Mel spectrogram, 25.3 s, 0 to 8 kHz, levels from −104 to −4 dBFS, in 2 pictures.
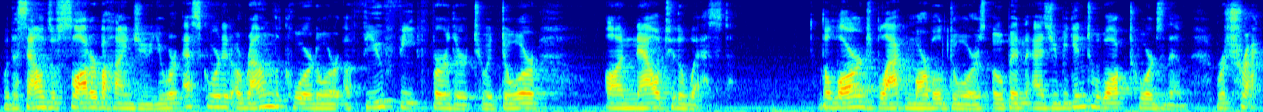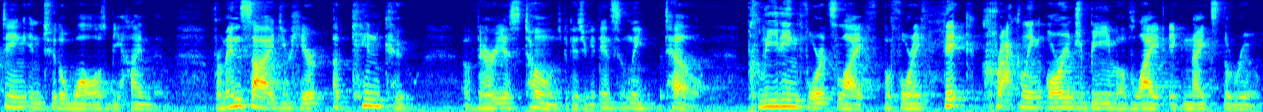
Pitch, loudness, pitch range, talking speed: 125 Hz, -41 LUFS, 115-135 Hz, 175 wpm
